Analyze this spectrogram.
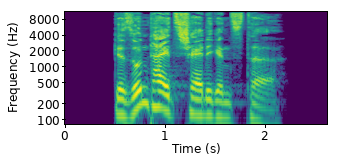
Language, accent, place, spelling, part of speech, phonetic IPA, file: German, Germany, Berlin, gesundheitsschädigendste, adjective, [ɡəˈzʊnthaɪ̯t͡sˌʃɛːdɪɡənt͡stə], De-gesundheitsschädigendste.ogg
- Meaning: inflection of gesundheitsschädigend: 1. strong/mixed nominative/accusative feminine singular superlative degree 2. strong nominative/accusative plural superlative degree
